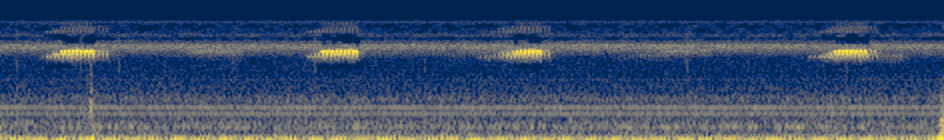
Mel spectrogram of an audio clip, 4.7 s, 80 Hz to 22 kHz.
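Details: Crickets chirp around a safari vehicle on a 29 September evening drive after sundown, still hot with hardly a breath of wind: short, high chirps about every second over a steady insect hiss and low rumble.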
